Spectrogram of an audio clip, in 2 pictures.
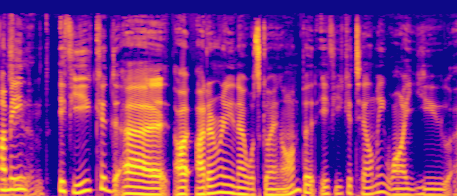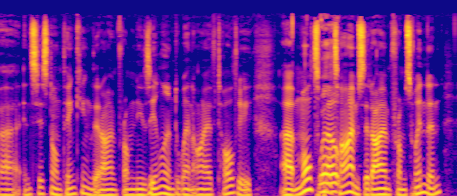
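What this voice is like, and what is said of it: New Zealand accent. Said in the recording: “sound like you got a New Zealand accent.”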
